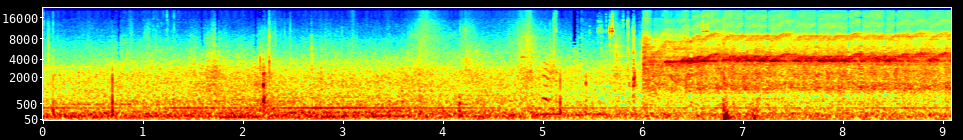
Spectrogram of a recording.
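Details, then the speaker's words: 2012 Chevrolet Traverse 3.6L with P0300/P0304/P0354 misfire, new plugs and coils on cylinders 3 and 4: uneven, lumpy idle with irregular stumble and faint ticking; one cylinder dead from a coil not pressed down. "that's an interesting sound that does not sound good she's firing i noticed it had a skip when i was cranking on it that is really not good"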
